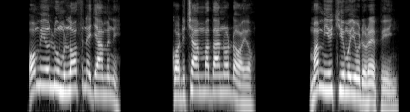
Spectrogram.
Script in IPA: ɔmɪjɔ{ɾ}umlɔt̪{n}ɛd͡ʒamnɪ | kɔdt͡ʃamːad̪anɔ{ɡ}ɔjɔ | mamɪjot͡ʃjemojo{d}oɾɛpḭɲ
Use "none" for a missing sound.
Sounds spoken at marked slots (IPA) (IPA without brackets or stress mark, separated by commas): l, n, d, d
